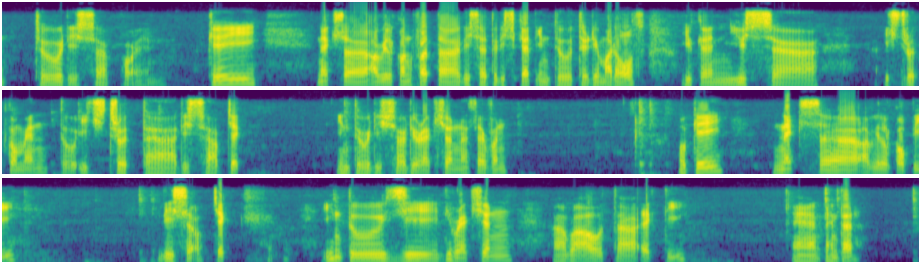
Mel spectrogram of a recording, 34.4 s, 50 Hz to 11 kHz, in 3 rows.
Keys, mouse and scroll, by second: 0.2-1.9 scroll up 1, 1.9 click, 2.4-3.1 scroll down 1, 3.1 middle click, 3.3 scroll up 1, 4.3 typing, 4.7 shift+middle click, 8.2 middle click, 11.2-13.1 typing, 14.7 click, 15.5 space, 17.7 7, 19.2 space, 21.9 middle click, 22.9-24.5 typing, 25.8 click, 26.7 space, 27.3 click, 31.1-31.6 typing, 33.0 space.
